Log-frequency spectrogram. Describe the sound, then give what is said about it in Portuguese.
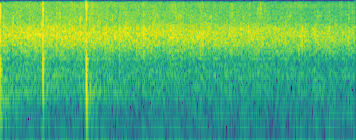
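A church audience claps for the Lord in a steady, dense wash of applause, with a couple of sharper individual claps popping out early on; no one speaks. “Pode aplaudir o Senhor.”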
